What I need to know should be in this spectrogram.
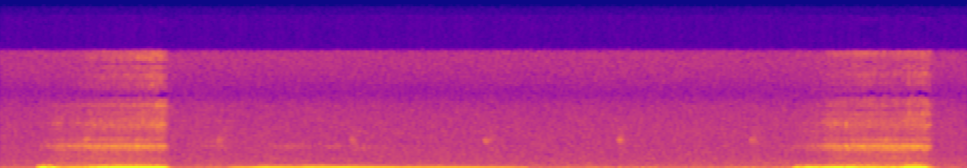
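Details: Loud snoring during sleep: two rough, rattling snoring breaths about five seconds apart, with a softer tonal breath between them in a quiet room.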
